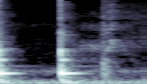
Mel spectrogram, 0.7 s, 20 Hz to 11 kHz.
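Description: Taps on the trimmed foot and base of a dry clay bowl, trimmed on a pottery wheel, give two clear, short, woody knocks with a ringing tone near 450 Hz and a softer third tap. The clear, pleasant tone indicates the trimming is going well.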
